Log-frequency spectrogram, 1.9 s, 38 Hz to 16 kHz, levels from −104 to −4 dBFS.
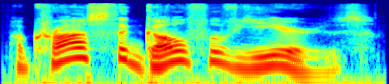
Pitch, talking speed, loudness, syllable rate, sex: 150 Hz, 155 wpm, -17 LUFS, 3.4 syllables/s, male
